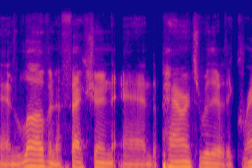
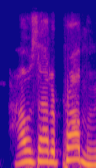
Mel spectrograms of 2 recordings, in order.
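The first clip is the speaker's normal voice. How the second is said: high-pitched comic question; Gilbert Gottfried impression; 13 semitones higher than usual. Storyteller mimics comedian voicing the doctor, high impression. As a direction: toss it back in a high joke voice. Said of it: "He goes".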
